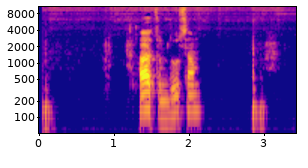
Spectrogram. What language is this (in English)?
Burushaski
